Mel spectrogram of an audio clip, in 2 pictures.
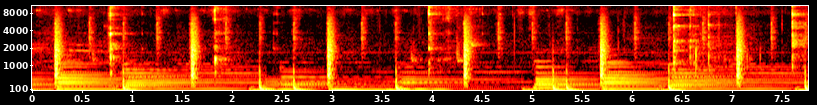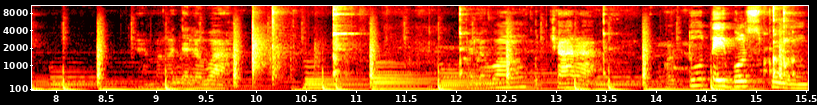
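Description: A spoon mixing ground peanuts with brown sugar in a bowl, sounding as repeated clinks and scrapes against the bowl with short pauses, plus a few faint background sounds.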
